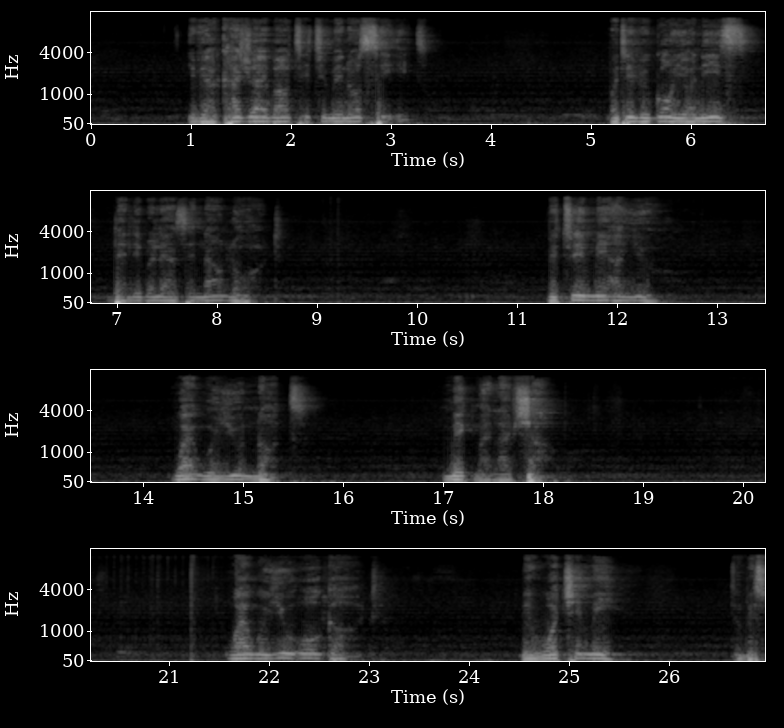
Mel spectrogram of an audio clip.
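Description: A man prays aloud loudly and fervently, in short bursts with pauses.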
